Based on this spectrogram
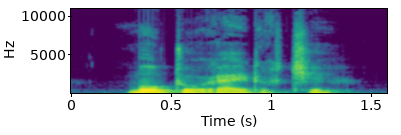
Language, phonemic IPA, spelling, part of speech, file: Dutch, /ˈmotɔˌrɛidərcə/, motorrijdertje, noun, Nl-motorrijdertje.ogg
- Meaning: diminutive of motorrijder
